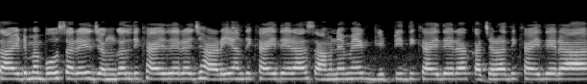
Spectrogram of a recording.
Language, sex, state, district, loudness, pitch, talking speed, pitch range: Hindi, female, Bihar, Patna, -14 LUFS, 255 Hz, 255 wpm, 245-260 Hz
